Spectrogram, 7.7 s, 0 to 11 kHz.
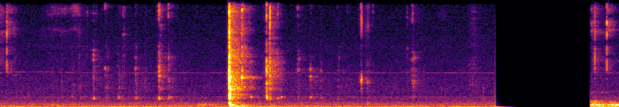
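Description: Typing on a computer keyboard while setting text for a 3D tunnel typography animation in After Effects, with scattered soft key clicks and one sharper tap, quiet and close, then a short stretch of silence before the clicks resume.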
